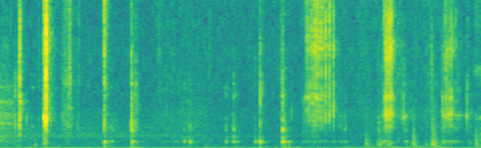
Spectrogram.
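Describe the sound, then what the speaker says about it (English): Close ratchet clicks in short irregular bursts while thread-locked bolts come off a Triumph Bonneville brake assembly, sharp metallic ticks over a quiet workshop background with no talk. "Better off with the ratchet, I think."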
